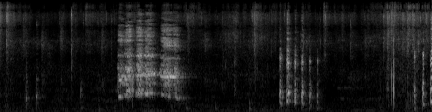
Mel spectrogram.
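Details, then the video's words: Aseel rooster gives a strong harmonic crow lasting over a second, set among quiet intermittent clucks, with a burst of rapid repeated clucking notes a couple of seconds later. "Aseel Bird Sound Effect || Rooster Aseel Birds Showing"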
